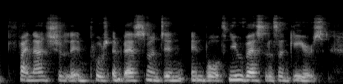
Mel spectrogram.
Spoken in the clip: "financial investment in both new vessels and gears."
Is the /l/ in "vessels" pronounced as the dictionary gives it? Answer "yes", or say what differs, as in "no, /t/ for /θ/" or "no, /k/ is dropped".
yes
